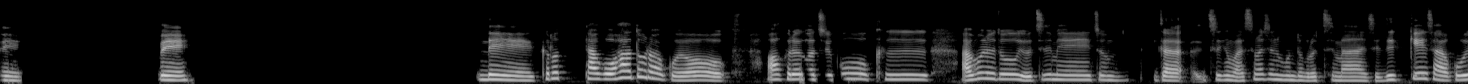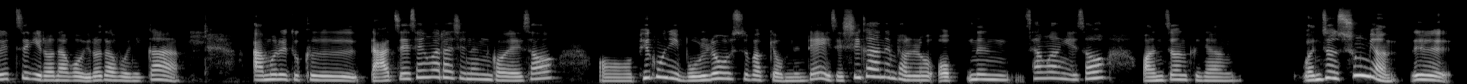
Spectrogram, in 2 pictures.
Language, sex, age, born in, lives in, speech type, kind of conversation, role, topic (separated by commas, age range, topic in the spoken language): Korean, female, 40-44, South Korea, United States, conversation, advice, advisor, 짧은 낮잠이 집중력과 생산성을 높이는 데 도움이 될까요?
